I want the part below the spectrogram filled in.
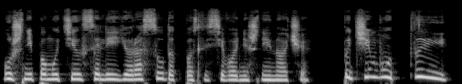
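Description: A woman narrating a novel in the first person, in an even, measured way. Her voice sits fairly high. It is recorded dry and close. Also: no echo. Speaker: audiobook narrator.

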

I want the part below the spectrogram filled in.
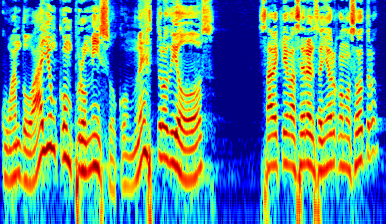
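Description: A man's voice: sits high, lively intonation, unhurried. A male pastor, preaching a sermon with rhetorical questions to his congregation.

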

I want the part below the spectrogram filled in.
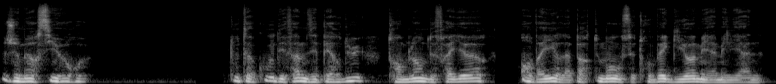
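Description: Give me a man narrating a historical romance in a measured, expressive way. The voice is warm and dark, with a soft husk. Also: mid-range voice, breathy edge. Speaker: audiobook reader. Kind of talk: dramatic novel reading.

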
